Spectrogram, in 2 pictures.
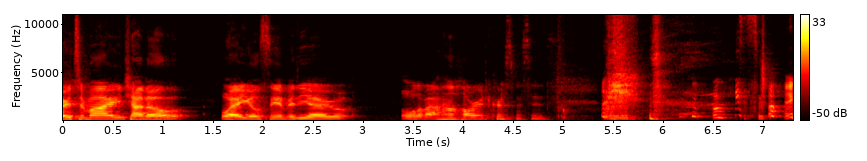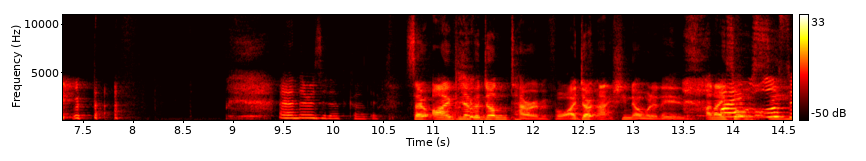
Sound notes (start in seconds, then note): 5.8 laughter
